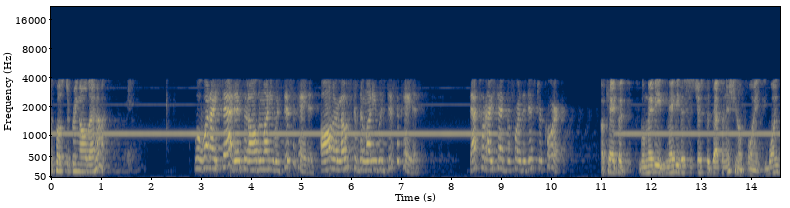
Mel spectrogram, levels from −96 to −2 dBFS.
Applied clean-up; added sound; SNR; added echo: none; Organ; 11 dB; reverberation time 0.8 s.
